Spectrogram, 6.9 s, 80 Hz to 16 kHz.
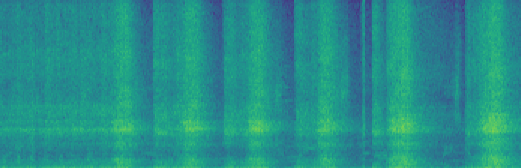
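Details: Mazda FD RX7 with 26B four-rotor engine, just started after fixing a no-fuel-pressure problem: loud, crisp rev blips rise and fall about once a second, returning cleanly each time; normal free revving.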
